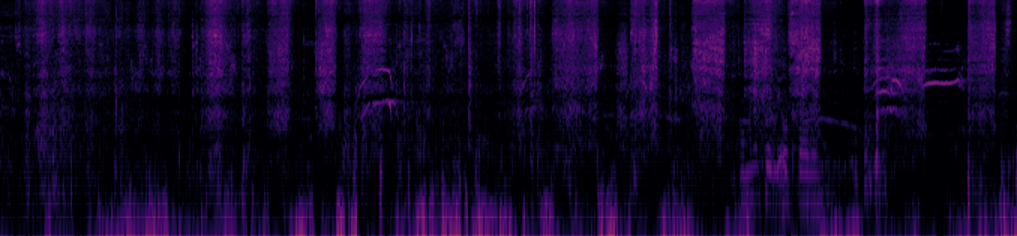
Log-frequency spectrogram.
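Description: A trowel smooths wet cement with rasping strokes.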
